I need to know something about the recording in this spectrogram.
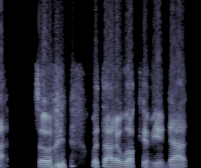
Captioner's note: laughing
